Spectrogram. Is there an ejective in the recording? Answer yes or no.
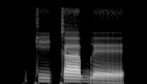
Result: no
